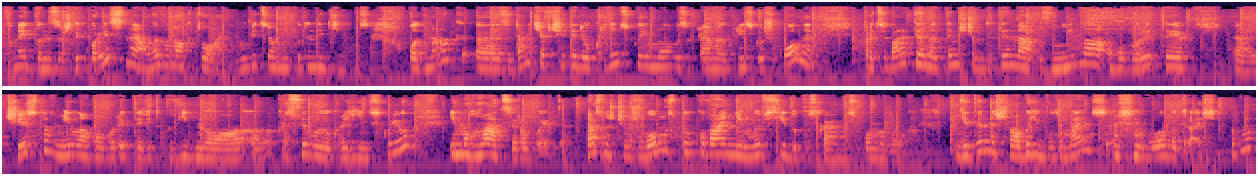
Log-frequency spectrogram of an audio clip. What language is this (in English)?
Ukrainian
